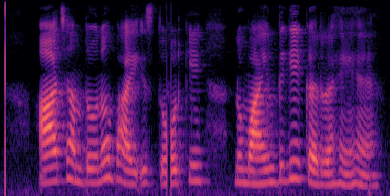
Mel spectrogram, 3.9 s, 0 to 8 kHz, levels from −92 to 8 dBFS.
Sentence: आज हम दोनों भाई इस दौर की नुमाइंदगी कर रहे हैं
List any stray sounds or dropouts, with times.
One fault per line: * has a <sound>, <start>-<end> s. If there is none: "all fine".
* has a dropout, 1.7-1.7 s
